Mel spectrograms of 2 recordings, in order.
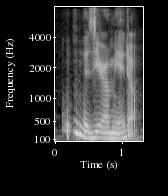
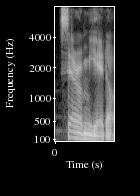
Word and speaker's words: Cero Miedo: Zero Miedo. Let's see, Cero Miedo, actually. He'd be mad at me pronouncing it wrong.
